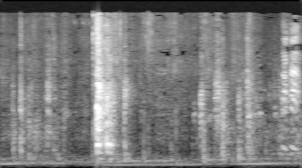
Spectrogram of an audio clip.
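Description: Boots step on a wet concrete floor.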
